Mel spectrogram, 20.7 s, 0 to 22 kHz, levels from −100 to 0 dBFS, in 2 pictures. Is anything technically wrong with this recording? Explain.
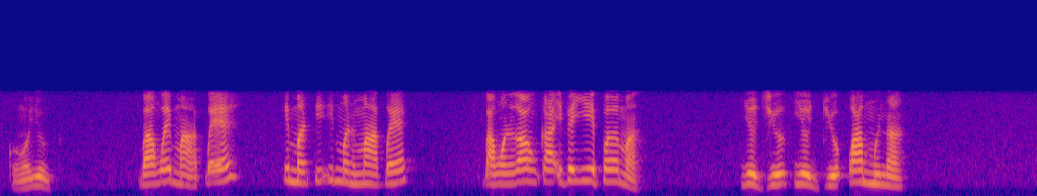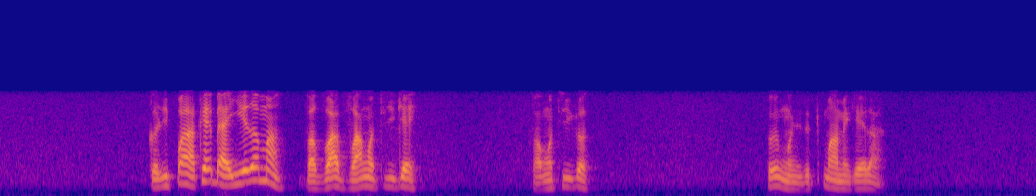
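No, nothing is technically wrong with this audio.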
